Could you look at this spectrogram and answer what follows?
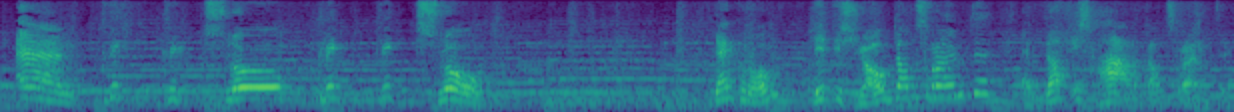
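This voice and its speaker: An actor playing a camp, gushing ballroom dance teacher in a radio comedy. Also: male voice, very high voice, expressive, takes it slowly, music in the background, full character voice. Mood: instructing.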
